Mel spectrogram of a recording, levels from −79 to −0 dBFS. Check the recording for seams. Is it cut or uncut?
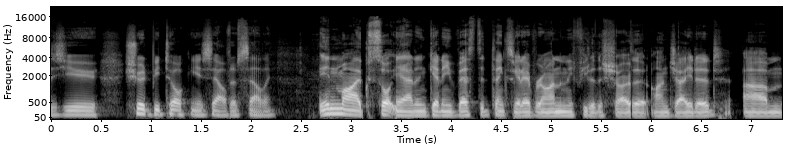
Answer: cut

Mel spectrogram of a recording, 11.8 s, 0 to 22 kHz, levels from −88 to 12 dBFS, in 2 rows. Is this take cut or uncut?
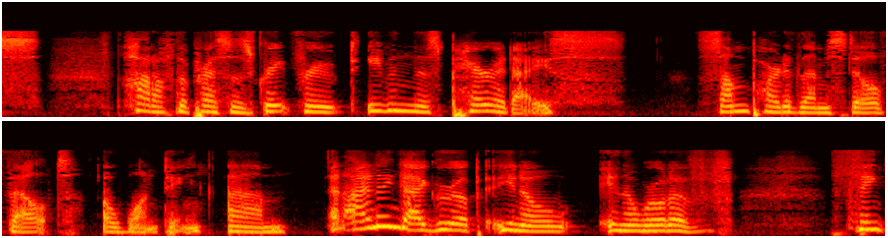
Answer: cut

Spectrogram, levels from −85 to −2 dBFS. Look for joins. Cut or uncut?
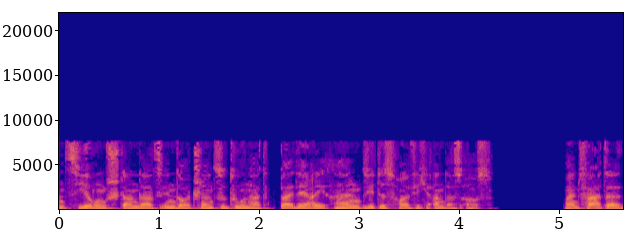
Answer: cut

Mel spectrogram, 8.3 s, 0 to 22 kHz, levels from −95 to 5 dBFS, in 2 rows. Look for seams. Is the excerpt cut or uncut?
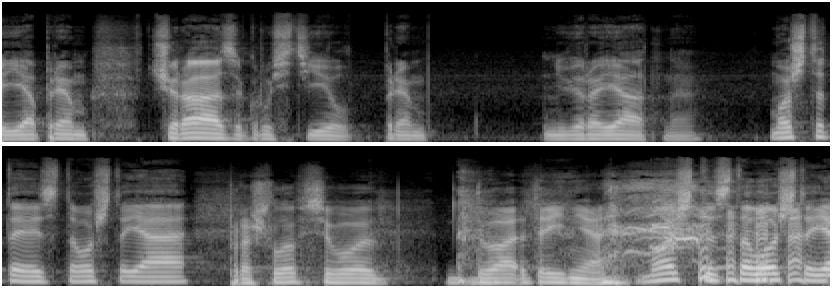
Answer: uncut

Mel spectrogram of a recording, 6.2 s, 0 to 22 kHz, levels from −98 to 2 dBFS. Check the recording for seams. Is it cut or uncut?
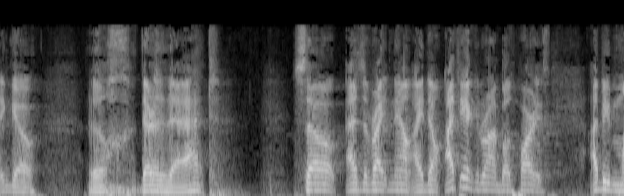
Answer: uncut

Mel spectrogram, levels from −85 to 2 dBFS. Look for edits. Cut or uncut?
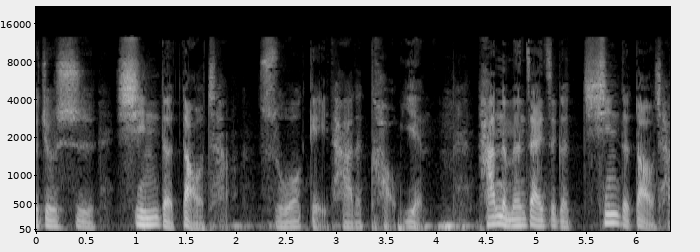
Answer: uncut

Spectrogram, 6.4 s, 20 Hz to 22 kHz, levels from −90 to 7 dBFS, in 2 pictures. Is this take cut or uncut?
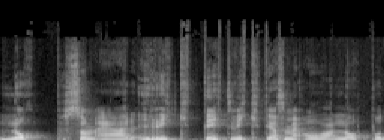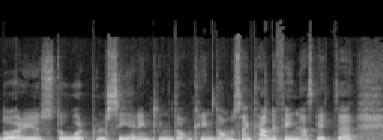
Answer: uncut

